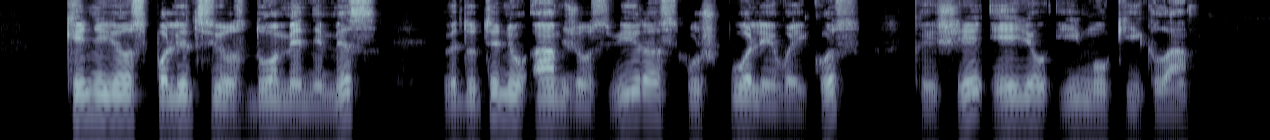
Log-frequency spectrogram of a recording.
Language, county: Lithuanian, Marijampolė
